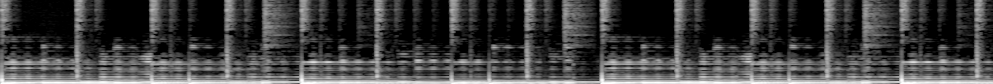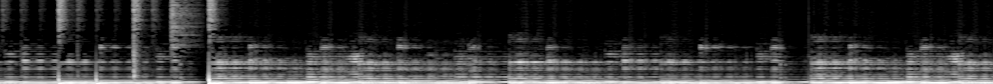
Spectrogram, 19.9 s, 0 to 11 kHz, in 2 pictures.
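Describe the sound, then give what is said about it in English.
A finger-picked A minor chord rings on guitar over a descending bass line, a steady repeating pattern whose bass note steps down about every three seconds, with notes sustaining and overlapping. “Example 10 features a finger-picked A minor chord supported by a descending bass line. It sounds like this.”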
